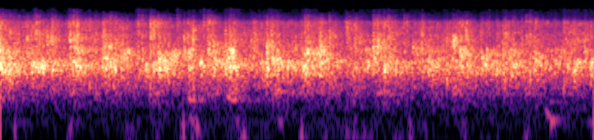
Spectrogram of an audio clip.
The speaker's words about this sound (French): On l'applaudit.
